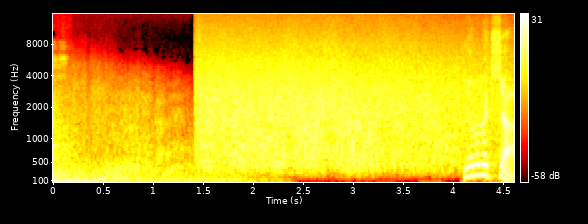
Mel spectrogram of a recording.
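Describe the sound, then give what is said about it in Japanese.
A huge amount of beans pours down from the sky with an abrupt, steady roaring hiss that starts suddenly after a low rumble and continues evenly, and a brief vocal cry breaks in at the end. “うわあ、空からすごい量の豆が降り注いでいます。”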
